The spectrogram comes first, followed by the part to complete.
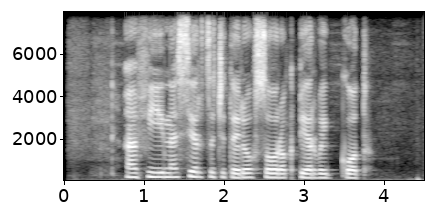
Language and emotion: Russian, neutral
